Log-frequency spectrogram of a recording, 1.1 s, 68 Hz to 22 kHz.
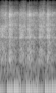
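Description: A Ducati Monster S4R S with a dry clutch idles up close, its engine throbbing in an uneven lumpy pulse with loose mechanical rattling over the beat.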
